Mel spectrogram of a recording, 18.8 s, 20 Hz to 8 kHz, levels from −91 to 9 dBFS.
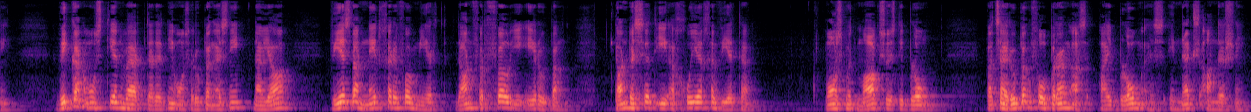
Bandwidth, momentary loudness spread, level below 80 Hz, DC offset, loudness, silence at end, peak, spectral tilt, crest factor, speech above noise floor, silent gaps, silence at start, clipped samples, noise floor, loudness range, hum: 8 kHz; 11 LU; -56 dBFS; under 0.1%; -22 LUFS; 0.05 s; -4 dBFS; -7 dB/octave; 20 dB; 40 dB; none; 0 s; under 0.1%; -62 dBFS; 2 LU; none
